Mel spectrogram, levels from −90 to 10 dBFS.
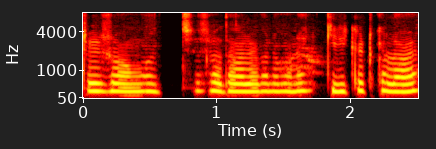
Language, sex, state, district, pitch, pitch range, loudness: Bengali, female, West Bengal, North 24 Parganas, 270 Hz, 265-280 Hz, -17 LUFS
